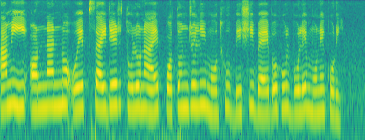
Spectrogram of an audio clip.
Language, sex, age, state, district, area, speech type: Bengali, female, 18-30, West Bengal, Kolkata, urban, read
